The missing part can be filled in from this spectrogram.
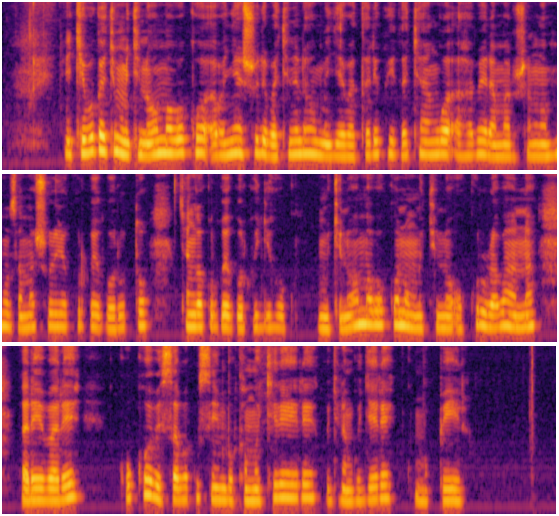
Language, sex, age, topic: Kinyarwanda, female, 36-49, education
